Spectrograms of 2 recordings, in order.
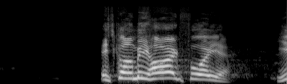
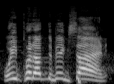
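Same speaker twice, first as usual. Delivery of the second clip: normal talking voice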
